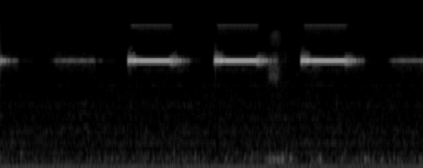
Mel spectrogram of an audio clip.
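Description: Household smoke alarm going off: a shrill, steady high beep about half a second long, repeating about once a second, with the beeps near the start and end fainter. It has been set off by lunch cooking.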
